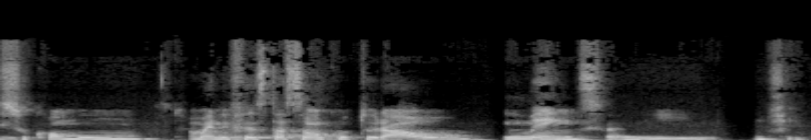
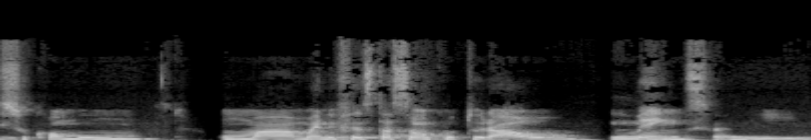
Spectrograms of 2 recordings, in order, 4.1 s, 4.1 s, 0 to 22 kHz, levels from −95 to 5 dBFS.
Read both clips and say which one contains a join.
first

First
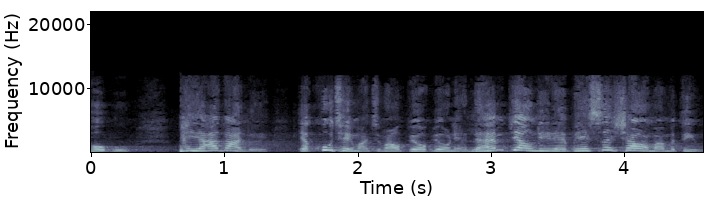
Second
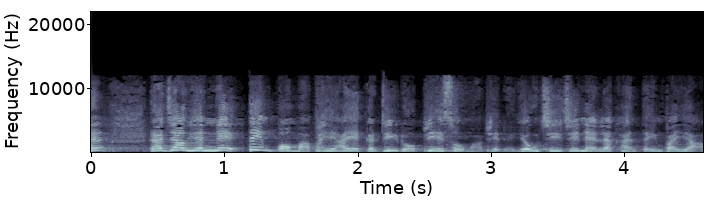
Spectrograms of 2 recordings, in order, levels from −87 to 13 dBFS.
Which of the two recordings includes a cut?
second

